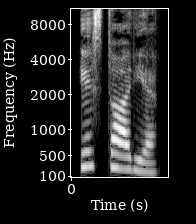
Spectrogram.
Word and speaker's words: História: The word story is História. História. It's like history, but the H isn't pronounced.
